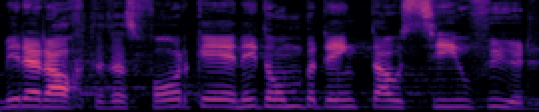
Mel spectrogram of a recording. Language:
Swiss German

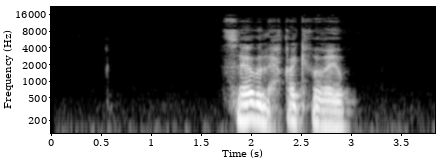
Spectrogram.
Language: Kabyle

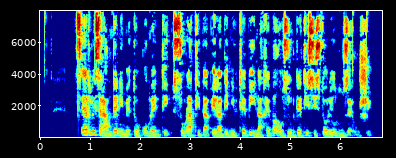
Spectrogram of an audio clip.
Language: Georgian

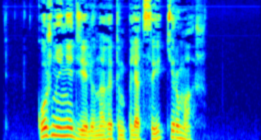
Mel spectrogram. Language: Belarusian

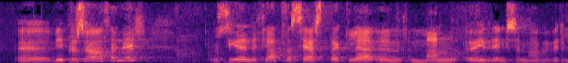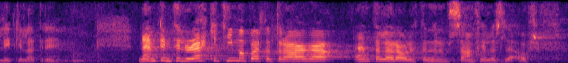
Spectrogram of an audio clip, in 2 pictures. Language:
Icelandic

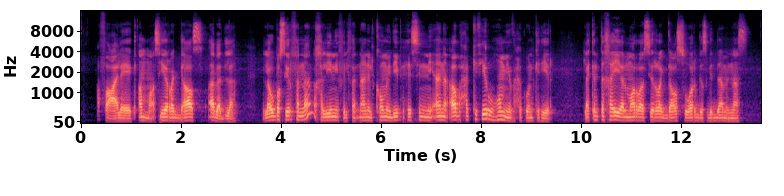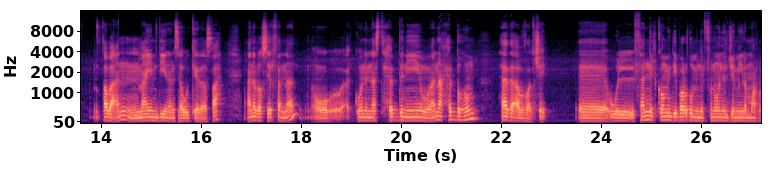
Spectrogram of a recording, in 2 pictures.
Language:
Hijazi Arabic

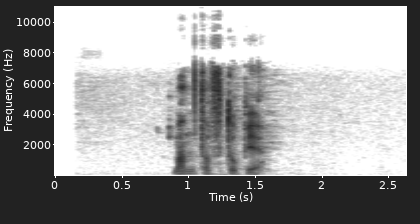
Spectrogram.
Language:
Polish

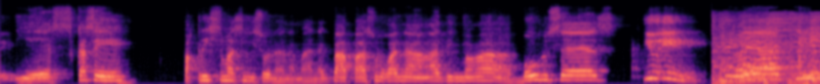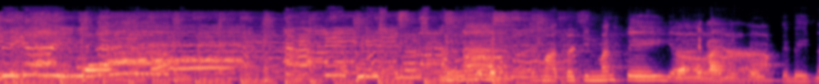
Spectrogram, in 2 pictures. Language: Filipino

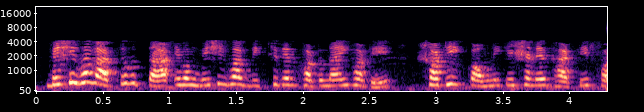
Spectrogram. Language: Bangla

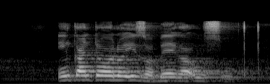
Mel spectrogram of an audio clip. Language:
Zulu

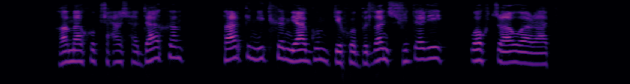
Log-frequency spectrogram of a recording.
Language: Kabardian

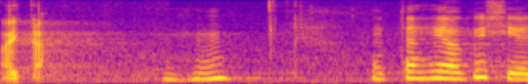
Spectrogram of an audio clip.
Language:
Estonian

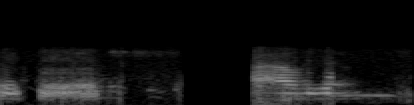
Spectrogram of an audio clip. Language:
Maithili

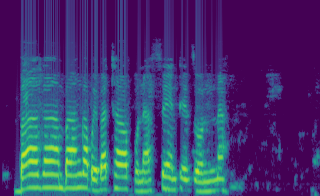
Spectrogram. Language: Ganda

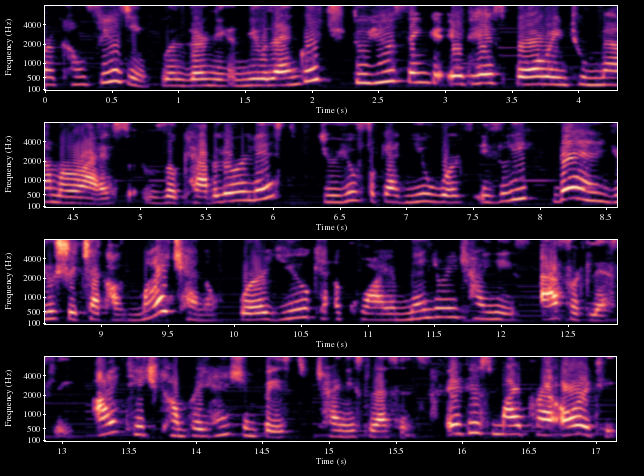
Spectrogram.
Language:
English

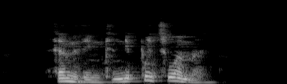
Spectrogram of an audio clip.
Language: Kabyle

